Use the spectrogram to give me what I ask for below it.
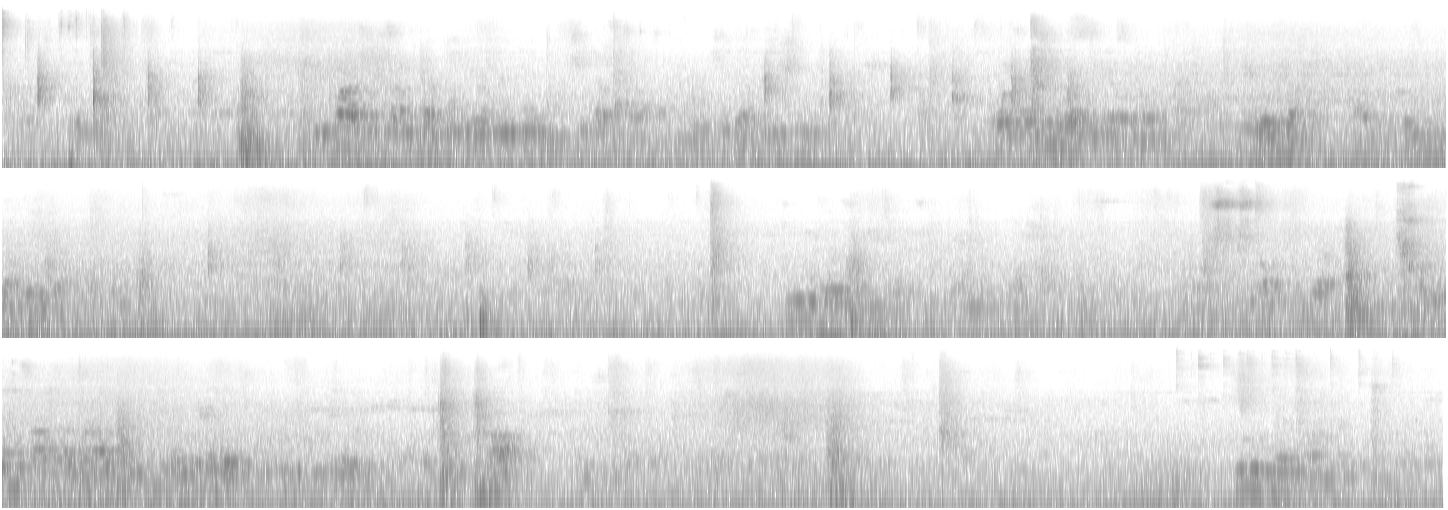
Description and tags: taipei office
office in taipei, the sound of a machine
machine, soundscape, office, taipei, machinery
